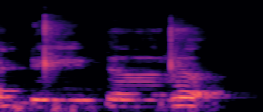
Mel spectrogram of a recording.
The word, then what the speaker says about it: debtor: डेटर, DEBTOR। कोई भी बंदा आप में से अगर वापिस मेरे सामने उसको डेटर बोला, बिल्कुल गाउटीगिरी नहीं बच्चों। इसका प्रोनाउंसिएशन क्या है? DEBTOR का प्रोनाउंसिएशन क्या है? डेटर।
